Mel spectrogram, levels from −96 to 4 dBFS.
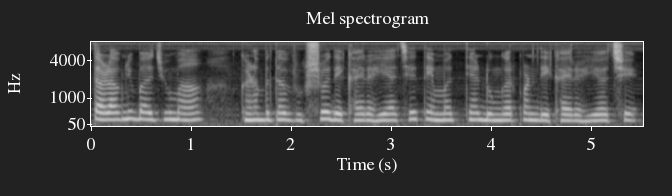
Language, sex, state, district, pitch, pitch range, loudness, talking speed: Gujarati, female, Gujarat, Valsad, 225 Hz, 215-240 Hz, -21 LUFS, 165 wpm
